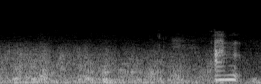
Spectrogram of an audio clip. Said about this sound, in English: I'm sorry. I was distracted for a moment. It must have been the thunder. It worries you? Not in the least.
